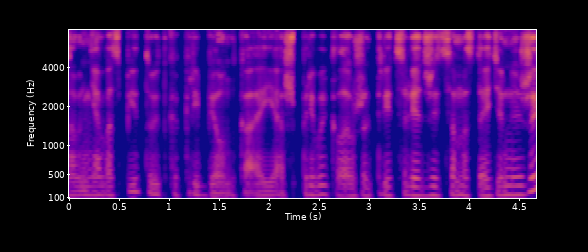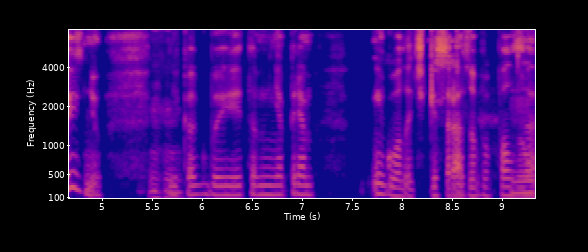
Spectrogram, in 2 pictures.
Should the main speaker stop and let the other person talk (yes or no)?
yes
